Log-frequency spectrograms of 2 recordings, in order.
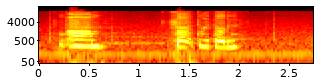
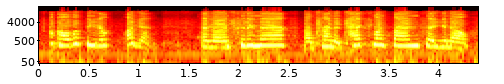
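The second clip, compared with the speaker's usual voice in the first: ordinary talk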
